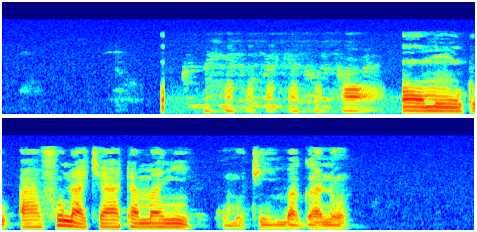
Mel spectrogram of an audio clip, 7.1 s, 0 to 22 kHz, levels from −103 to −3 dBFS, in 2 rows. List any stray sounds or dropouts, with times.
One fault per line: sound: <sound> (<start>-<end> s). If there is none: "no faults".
sound: laugh (1.3-2.9 s)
